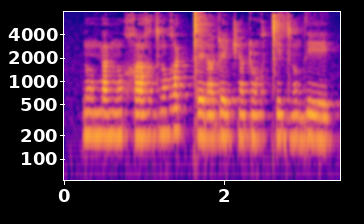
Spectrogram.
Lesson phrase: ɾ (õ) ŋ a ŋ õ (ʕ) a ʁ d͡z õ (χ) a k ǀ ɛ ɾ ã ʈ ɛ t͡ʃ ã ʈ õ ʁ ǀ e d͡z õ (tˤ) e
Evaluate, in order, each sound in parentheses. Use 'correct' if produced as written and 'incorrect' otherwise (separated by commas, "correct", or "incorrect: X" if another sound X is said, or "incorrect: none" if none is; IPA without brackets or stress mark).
correct, incorrect: χ, incorrect: ʁ, incorrect: d̪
